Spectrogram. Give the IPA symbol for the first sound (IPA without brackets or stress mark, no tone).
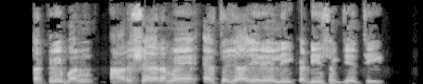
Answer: t̪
